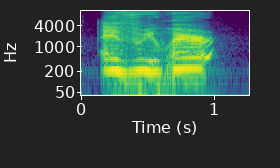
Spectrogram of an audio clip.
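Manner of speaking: high-pitched, pained cry, sounding hurt all over. Showing how a hurt patient should answer a doctor: sounding in pain. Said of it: "sound like you're in pain at least".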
